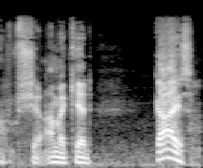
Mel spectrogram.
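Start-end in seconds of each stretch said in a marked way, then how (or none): 1.6-2.0 short high, loud call-out; acted yell. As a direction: holler for your friends to come. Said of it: "And I just yell out".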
